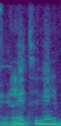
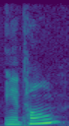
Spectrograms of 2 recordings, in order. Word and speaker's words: Antoinette: Antoinette. Anthony. But the Mm-hmm. way it's spelled, people look at it like it's Antone.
